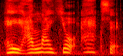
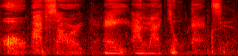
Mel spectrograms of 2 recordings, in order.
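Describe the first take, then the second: First: Loud, higher-pitched American admirer; gushing American fan. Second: Hushed, voiceless apology and compliment; acted whisper. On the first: Acted. Everyday American praising a foreigner's accent, gushing. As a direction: call out a keen compliment, acting the American. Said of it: "everyday American would fucking love that accent". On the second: American admirer apologising to the Liberian, whispering.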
